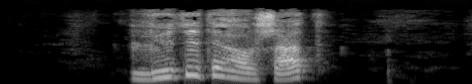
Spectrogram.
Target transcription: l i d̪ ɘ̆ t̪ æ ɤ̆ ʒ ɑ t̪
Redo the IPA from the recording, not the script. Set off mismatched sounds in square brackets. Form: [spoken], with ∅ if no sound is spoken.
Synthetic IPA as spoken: l [y] d̪ ɘ̆ [d̪] æ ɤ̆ ʒ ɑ t̪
